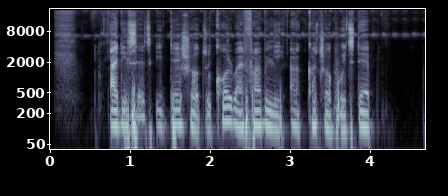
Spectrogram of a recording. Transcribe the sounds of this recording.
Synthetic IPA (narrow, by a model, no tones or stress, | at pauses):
aɪdisɛtidɛʃɔtʰukʰɔlmaɪfamiliãnkʰat͡ʃɔpʰwiθdɛm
